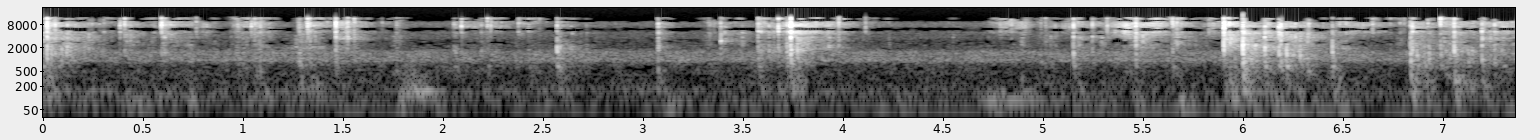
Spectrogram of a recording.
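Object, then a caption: Foil-wrapped soap bar. A small, solid, dry, foil-wrapped soap bar is held in the hand and cut and scraped with a small knife blade, breaking off foil and crumbly soap flakes. Irregular, crisp, bright crackles and sharp clicks stand out over a faint, steady hiss, with louder snaps near the middle and toward the end.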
